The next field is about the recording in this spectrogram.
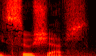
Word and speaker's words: sous: Well, maybe sous chefs, but really only one chef. But, no. – Okay, so I don't even know if I said that right. – Sous, no, you pronounce it correctly.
